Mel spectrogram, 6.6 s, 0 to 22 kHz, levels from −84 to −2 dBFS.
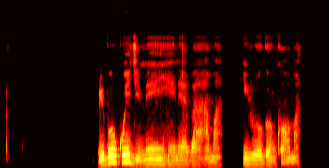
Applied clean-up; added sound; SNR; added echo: none; none; none; none.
